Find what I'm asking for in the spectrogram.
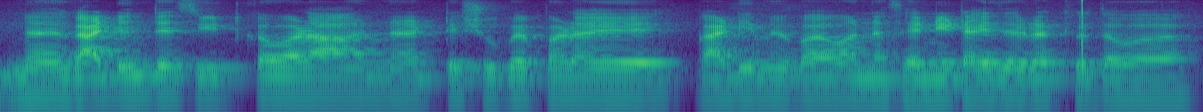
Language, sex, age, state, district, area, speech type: Sindhi, male, 18-30, Maharashtra, Thane, urban, spontaneous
